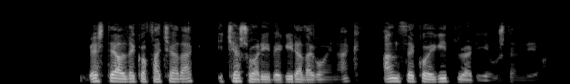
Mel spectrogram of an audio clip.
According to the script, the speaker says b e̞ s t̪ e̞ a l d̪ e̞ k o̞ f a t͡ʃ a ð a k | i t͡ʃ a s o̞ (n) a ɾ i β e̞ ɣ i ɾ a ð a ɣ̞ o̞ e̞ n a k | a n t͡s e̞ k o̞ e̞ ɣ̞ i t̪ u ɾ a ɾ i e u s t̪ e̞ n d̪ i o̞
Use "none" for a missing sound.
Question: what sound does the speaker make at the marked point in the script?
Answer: none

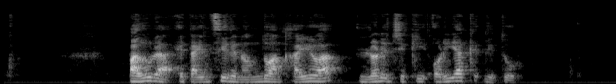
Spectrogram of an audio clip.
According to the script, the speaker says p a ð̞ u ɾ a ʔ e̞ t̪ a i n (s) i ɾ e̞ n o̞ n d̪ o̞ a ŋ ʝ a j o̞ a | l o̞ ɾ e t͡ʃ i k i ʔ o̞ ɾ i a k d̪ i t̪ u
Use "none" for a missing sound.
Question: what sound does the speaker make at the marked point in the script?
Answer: t͡s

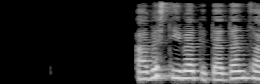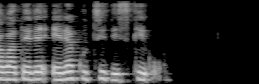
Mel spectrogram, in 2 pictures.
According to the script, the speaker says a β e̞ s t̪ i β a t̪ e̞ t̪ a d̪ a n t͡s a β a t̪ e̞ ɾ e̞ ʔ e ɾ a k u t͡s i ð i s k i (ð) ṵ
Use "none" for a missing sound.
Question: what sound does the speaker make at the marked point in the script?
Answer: ɣ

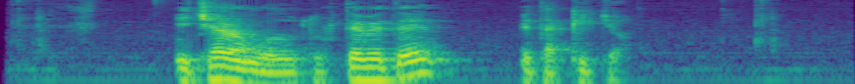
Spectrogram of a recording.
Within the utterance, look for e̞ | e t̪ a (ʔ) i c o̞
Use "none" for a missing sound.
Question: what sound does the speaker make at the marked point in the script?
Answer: k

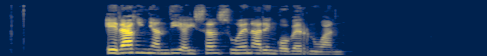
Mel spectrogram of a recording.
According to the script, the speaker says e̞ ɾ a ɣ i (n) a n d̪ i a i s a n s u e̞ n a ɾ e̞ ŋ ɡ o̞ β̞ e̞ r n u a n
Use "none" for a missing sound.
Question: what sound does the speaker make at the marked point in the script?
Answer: ɲ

